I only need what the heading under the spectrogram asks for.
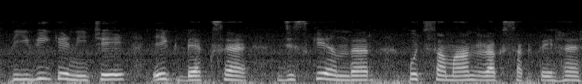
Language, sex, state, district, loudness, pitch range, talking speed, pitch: Hindi, female, Uttar Pradesh, Ghazipur, -20 LUFS, 195-235 Hz, 145 wpm, 215 Hz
